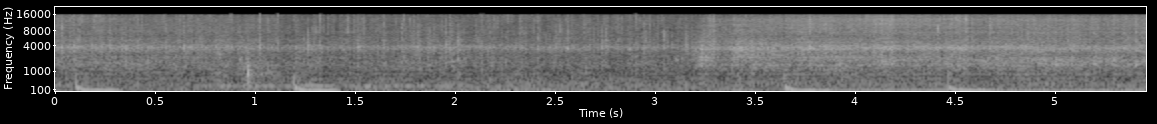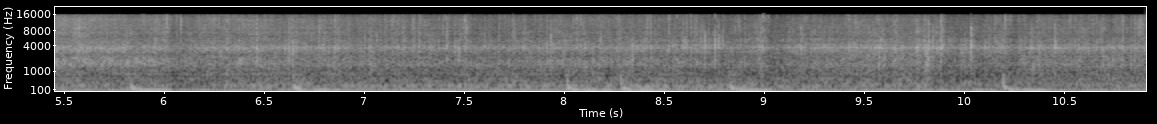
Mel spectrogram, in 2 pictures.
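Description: Grated zucchini and egg batter sizzling in hot olive oil in a frying pan, with a metal spoon spreading and scraping through it. The sizzle grows louder about three seconds in.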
